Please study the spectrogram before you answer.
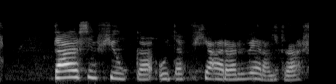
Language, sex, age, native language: Icelandic, female, 11, Icelandic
